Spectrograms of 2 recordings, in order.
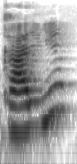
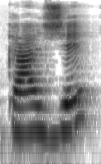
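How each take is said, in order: First: The middle consonant sounds like a palatal ly. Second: The middle consonant sounds like the s in measure. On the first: "como se fosse um L H" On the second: "como se fosse um, só um J"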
